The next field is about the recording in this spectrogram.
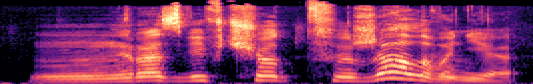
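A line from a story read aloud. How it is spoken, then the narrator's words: Timid remark. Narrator (Russian): робко заметил я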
